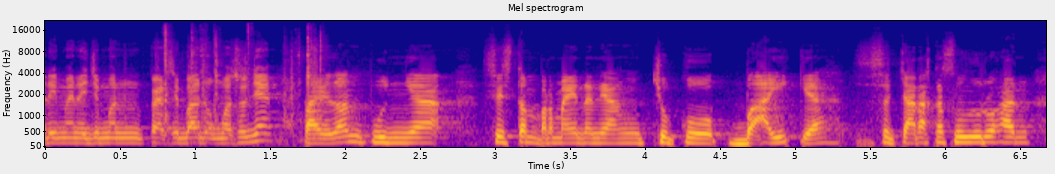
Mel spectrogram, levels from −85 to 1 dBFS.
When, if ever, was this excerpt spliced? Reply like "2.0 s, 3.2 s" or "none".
1.5 s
